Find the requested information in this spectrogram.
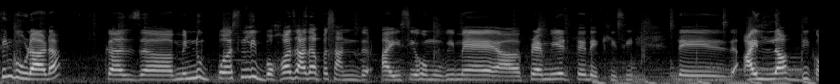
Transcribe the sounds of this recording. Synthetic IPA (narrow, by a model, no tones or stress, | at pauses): t̪ʰɪ̃ŋkuːɽaːɽaː | kɔzmɛnːũːpəɾsənəliːbɔːɔt̪zjaːd̪aːpəsə̃nd̪aːiːsiːɦoːmuːʋiːmɛ̃ːpɾɛːmijəɾt̪eːd̪eːkʰiːsiːt̪eːaːjləʋd̪iːkɔ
